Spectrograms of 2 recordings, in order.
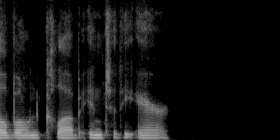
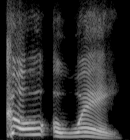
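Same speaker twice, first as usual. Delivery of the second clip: slow, loud, higher growl; grumpy tree; 6 semitones higher, 5 dB louder, slower than usual. A narrator's reading. Blackberry refusing Wolf's help, slow loud growl. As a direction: drag the words out to push him away. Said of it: "And he said".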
